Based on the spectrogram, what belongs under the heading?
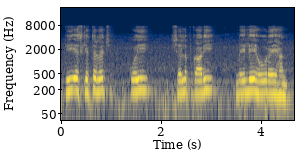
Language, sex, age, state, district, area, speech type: Punjabi, male, 60+, Punjab, Bathinda, urban, read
